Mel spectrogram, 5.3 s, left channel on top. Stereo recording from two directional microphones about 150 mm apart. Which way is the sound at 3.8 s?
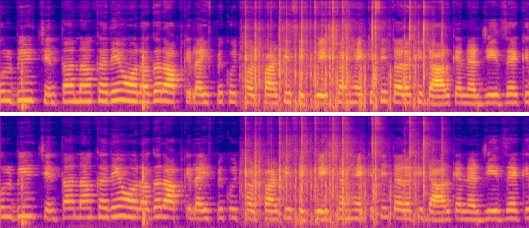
70° left (ahead or behind).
